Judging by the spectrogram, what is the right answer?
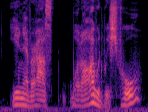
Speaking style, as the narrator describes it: I mutter

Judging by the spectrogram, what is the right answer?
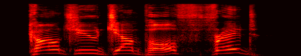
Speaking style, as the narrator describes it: Vimes yelled as he ran along behind

